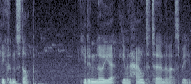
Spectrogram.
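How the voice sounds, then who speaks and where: At a moderate pace, a man whispers in a soft-spoken way. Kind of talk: ASMR book reading. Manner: soft-spoken, whispered.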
